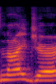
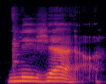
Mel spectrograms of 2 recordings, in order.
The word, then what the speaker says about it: Niger: I always thought it was Niger. It's not. The proper pronunciation is Niger. It's French.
